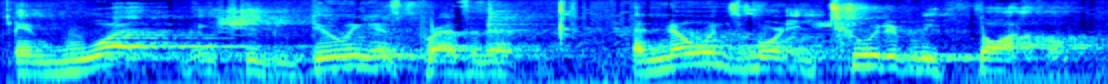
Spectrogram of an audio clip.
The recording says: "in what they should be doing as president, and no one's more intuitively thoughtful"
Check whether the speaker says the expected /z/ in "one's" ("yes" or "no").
yes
